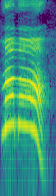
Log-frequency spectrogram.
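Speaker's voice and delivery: high, loud desperate call; crying out. A narrator's reading. Boy calling after his mother being dragged away, desperate. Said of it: "cried Alfred after her".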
